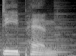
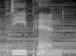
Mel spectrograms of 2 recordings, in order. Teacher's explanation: The stress is on the final syllable.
